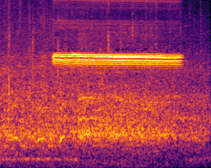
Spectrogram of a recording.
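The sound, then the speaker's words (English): A single sustained high-pitched whistle blast marking a break between segments, lasting about two seconds, steady in pitch, over a soft noisy background hiss. “Yep, that's what we'll do on the other side of the whistle.”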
